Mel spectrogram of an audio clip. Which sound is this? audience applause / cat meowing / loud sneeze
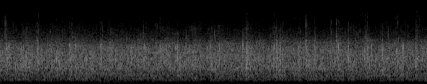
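audience applause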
